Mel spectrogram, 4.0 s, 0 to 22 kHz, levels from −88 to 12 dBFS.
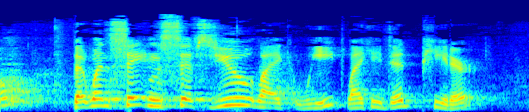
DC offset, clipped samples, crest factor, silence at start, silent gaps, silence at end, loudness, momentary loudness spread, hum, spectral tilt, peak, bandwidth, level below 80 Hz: under 0.1%; under 0.1%; 20 dB; 0 s; none; 0.35 s; -21 LUFS; 7 LU; none; -3 dB/octave; 0 dBFS; 13 kHz; -68 dBFS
